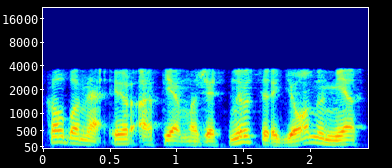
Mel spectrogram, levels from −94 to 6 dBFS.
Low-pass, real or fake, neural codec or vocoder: 3.6 kHz; fake; codec, 16 kHz in and 24 kHz out, 2.2 kbps, FireRedTTS-2 codec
